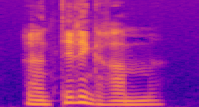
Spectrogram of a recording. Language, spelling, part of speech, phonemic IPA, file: French, télégramme, noun, /te.le.ɡʁam/, Fr-télégramme.ogg
- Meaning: telegram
